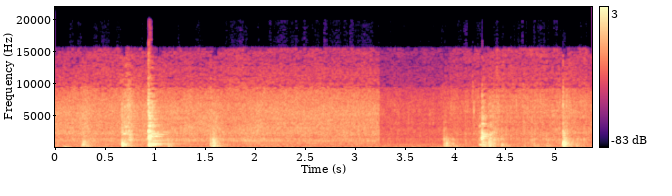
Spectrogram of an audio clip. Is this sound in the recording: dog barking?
no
